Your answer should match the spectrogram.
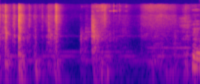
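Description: Tarot cards being shuffled and handled, an irregular run of quick card snaps and clicks, busiest in the first second.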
